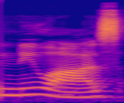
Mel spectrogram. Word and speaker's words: Newaz: Newaz, Right.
